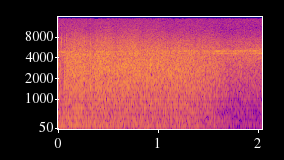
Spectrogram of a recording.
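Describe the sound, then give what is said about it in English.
Explosion as a fighter's fire hits a protruding structure, which bursts into a ball of super-hot gas: a loud, dense roar of rumbling noise that holds and then slowly fades. “after saturating it with fire, he saw it erupt in a spectacular ball of super-hot gas.”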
